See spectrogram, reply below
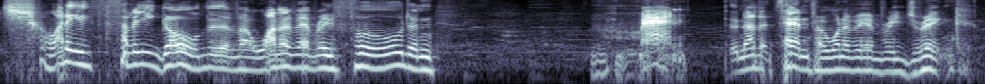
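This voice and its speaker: A man voicing an obnoxious kobold tavern keeper in squeaky, yappy lizard chatter through a voice changer, in a tabletop game. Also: takes it slowly, creaky, pushed and bright, soft background music, exaggerated voice. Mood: curt, impatient. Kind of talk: tabletop role-play character.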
